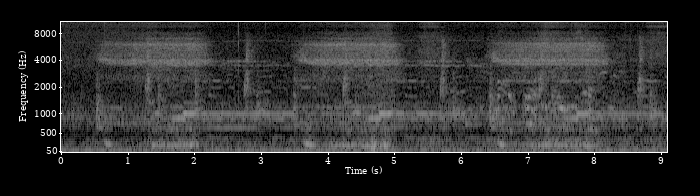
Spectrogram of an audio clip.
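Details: Rhythmic snoring with a whistling tone on each breath, about 20 breaths a minute, over faint background music, from a sleeping black animal or person named Antoinette; snoring.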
